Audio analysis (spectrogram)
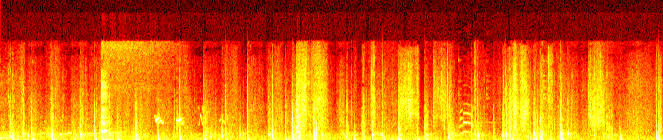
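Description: Horse hooves clip-clop steadily at a walk, close and crisp, with a couple of neighs breaking in over the hoofbeats.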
